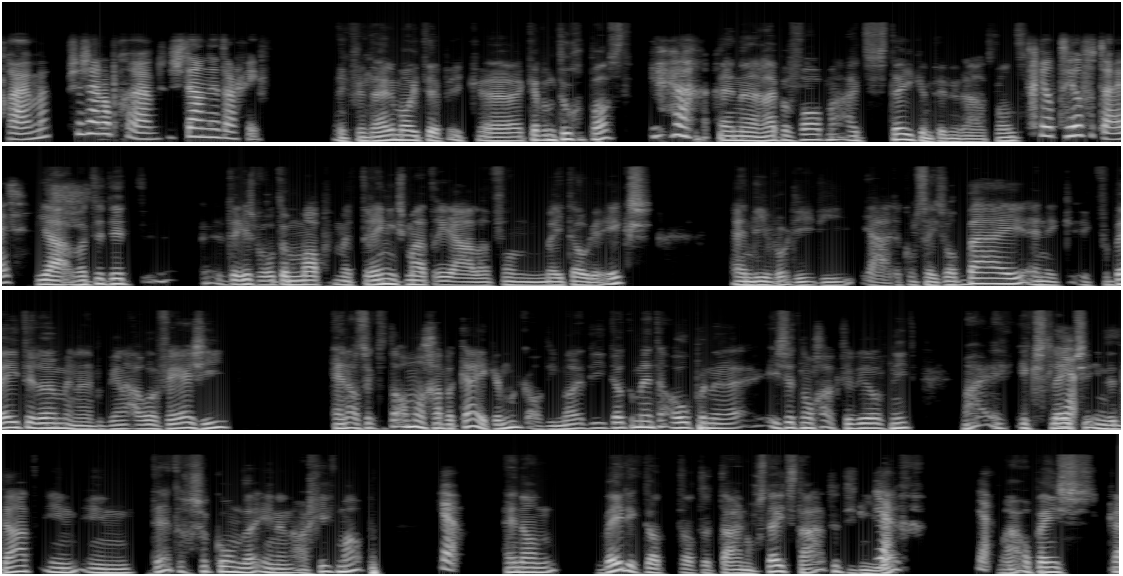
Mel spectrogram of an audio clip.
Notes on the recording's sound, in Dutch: heb ik haar via Zoom geïnterviewd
